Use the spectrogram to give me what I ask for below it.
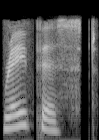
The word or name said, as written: rapist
